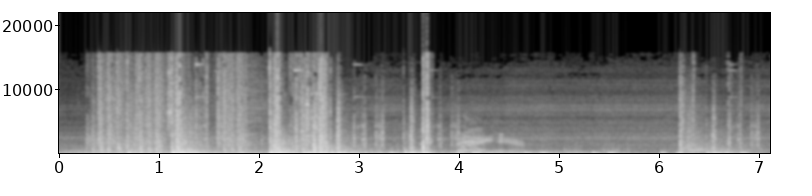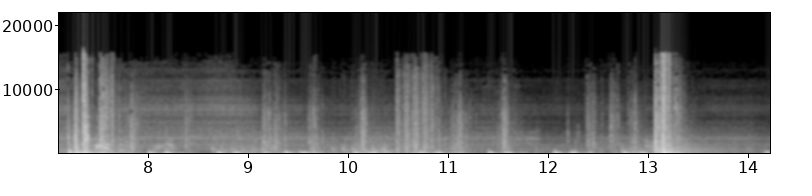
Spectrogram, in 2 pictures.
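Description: Gunshots fire in rapid bursts, loud and close.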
